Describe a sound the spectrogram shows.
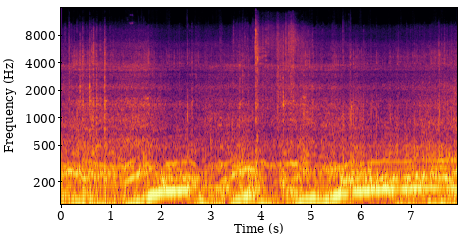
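Tyres crunch and rattle over a rough dirt trail.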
